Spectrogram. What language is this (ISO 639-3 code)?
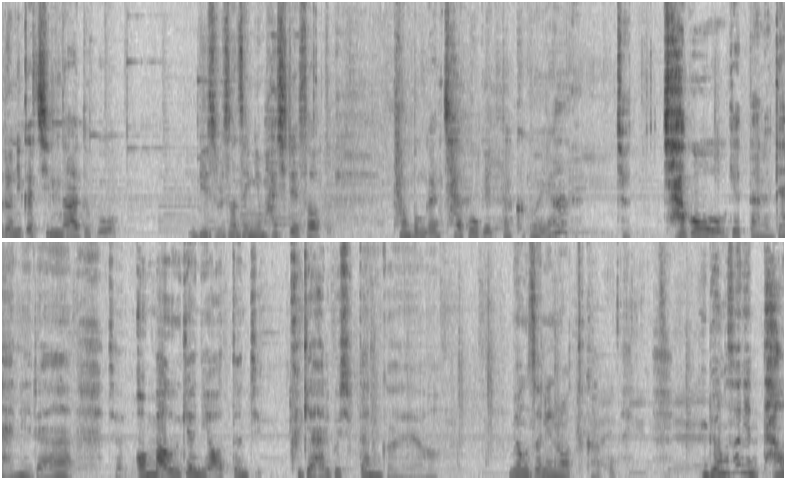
kor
